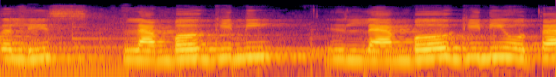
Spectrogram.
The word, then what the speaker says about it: लैम्बोर्गिनी: लैम्बोर्गिनी होता है, लैम्बोर्गिनी नहीं होता।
